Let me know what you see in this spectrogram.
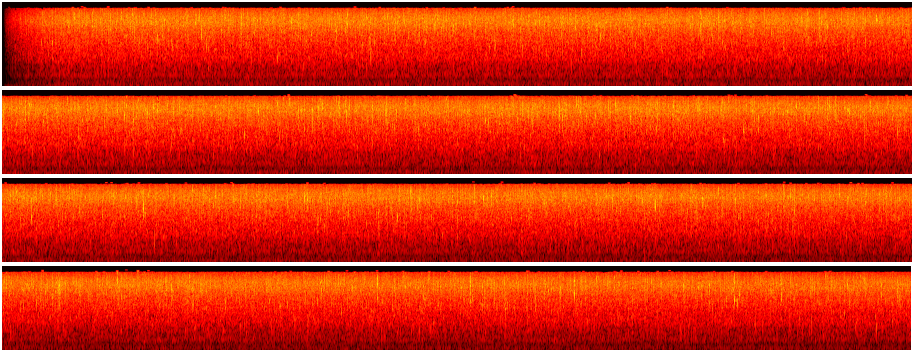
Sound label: Rain Medium Light and Splashy; Rain Sound Effects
